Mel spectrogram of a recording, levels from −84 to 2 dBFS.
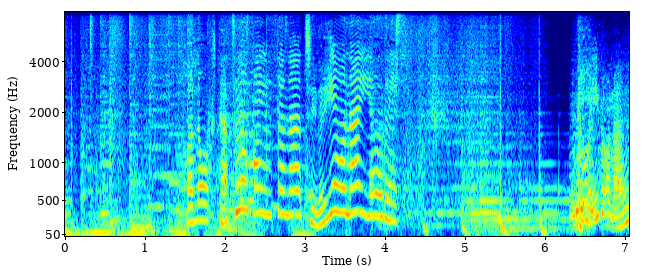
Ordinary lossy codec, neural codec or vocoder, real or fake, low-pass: none; codec, 16 kHz, 0.5 kbps, X-Codec, HuBERT features, trained on general audio; fake; none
